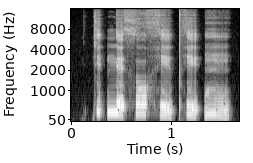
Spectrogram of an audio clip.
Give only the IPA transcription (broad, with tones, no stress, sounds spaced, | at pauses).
k ɪ˦ ʔ ŋ ɛ̰˦˨ θ ɔ˦ h ḛ˦˨ ɪ̯ pʰ ḛ˦˨ ʔ ũ˦˨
